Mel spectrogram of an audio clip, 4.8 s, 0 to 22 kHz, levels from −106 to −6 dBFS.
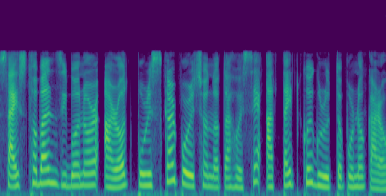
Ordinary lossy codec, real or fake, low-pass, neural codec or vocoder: none; real; 7.2 kHz; none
